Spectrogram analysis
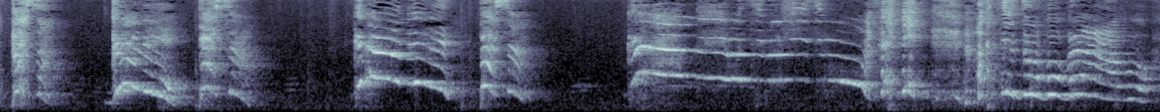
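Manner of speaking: high, excited praise for a dog; talking to a dog. Real, not acted. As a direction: cheer the dog on, squealing with delight. Cheering the dog's jumps.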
